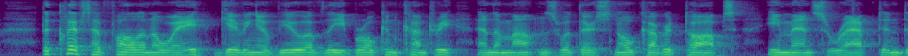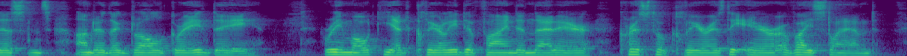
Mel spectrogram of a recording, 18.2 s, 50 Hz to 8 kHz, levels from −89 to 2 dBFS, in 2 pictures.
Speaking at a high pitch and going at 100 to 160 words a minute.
No: low, 120 Hz; average, 140 wpm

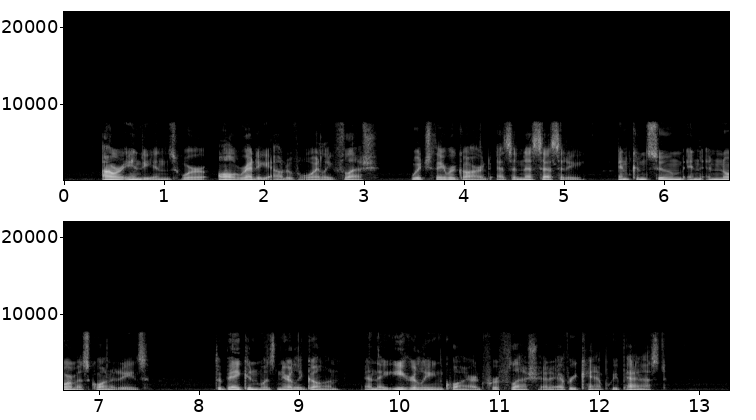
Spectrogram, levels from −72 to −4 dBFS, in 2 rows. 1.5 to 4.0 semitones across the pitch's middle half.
Yes: average, 3.6 semitones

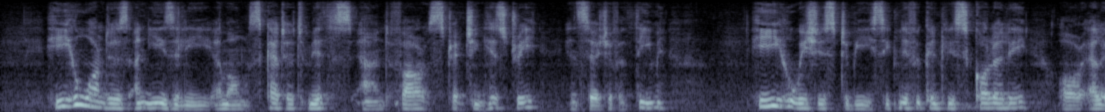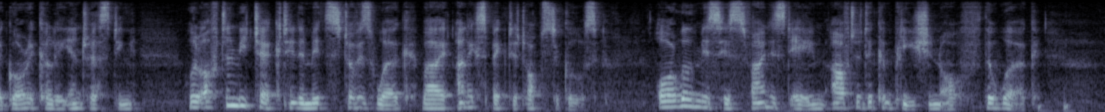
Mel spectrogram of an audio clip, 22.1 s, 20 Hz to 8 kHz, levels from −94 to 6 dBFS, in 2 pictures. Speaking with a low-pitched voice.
Yes: low, 125 Hz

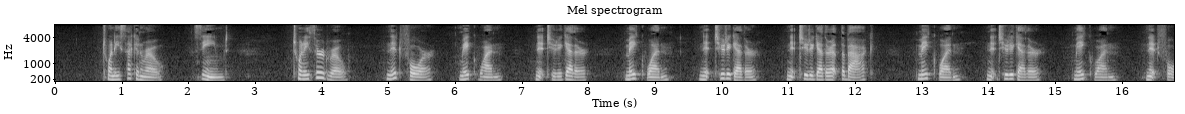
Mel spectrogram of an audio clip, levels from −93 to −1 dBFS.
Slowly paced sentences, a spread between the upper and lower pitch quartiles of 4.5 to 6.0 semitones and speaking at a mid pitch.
Yes: slow, 120 wpm; average, 4.9 semitones; medium, 175 Hz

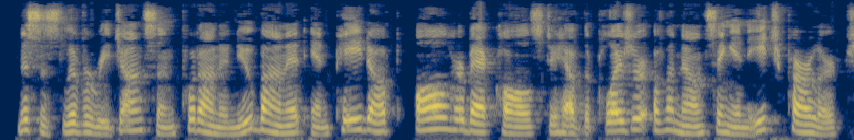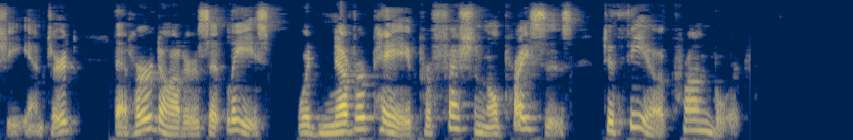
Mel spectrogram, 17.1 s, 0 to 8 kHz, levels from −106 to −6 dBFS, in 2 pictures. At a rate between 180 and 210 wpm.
No: slow, 135 wpm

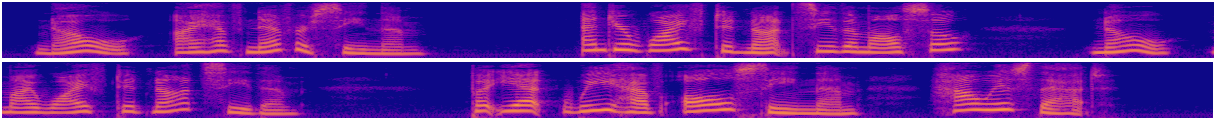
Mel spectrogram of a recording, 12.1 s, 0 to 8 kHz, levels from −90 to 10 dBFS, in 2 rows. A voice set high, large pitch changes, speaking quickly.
No: high, 225 Hz; wide, 6.4 semitones; average, 155 wpm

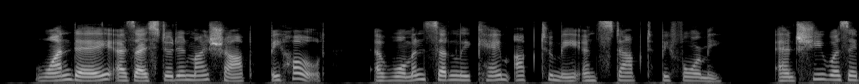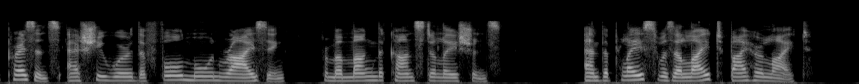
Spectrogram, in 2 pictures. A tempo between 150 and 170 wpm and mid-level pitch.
Yes: average, 165 wpm; medium, 180 Hz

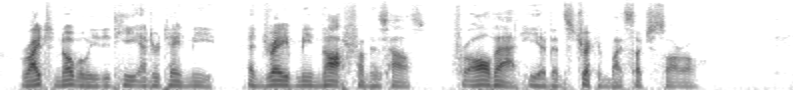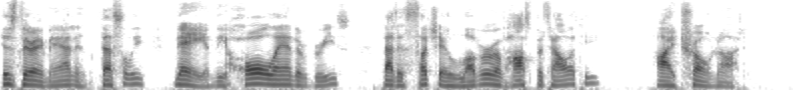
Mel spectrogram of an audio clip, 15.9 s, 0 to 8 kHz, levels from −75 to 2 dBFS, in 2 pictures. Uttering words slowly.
No: average, 175 wpm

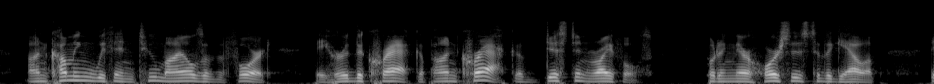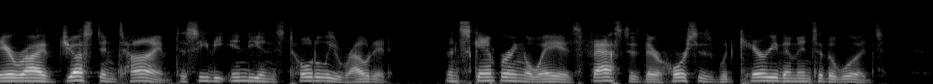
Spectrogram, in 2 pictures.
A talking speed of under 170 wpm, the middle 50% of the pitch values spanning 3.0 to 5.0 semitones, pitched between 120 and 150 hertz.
Yes: average, 155 wpm; average, 4.3 semitones; medium, 140 Hz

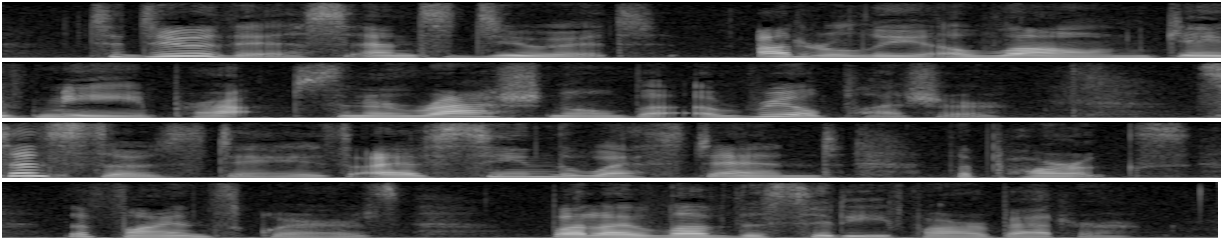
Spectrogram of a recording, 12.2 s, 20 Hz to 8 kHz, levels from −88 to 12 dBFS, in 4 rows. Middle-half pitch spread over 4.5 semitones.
No: average, 3.4 semitones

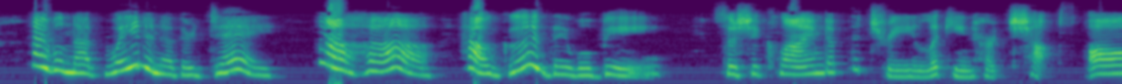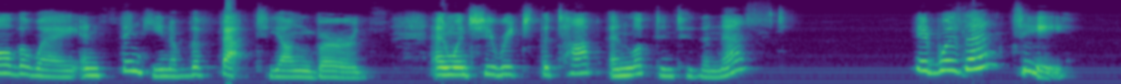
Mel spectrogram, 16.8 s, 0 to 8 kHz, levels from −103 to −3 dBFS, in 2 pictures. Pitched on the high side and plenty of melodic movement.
Yes: high, 235 Hz; wide, 6.3 semitones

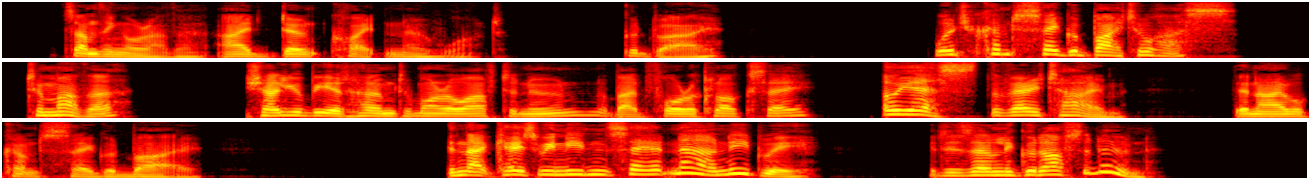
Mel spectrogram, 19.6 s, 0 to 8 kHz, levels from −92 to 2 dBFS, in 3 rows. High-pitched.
No: medium, 140 Hz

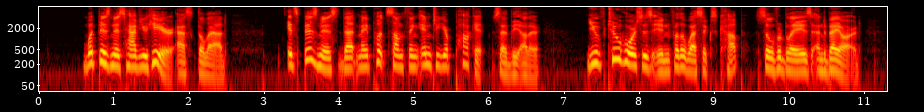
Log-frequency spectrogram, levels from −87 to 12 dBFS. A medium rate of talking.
Yes: average, 165 wpm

